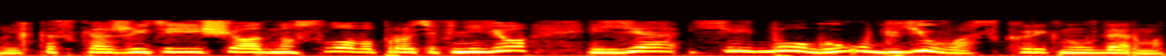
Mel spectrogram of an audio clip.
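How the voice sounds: Pitch moves in an ordinary way through a natural reading voice.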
